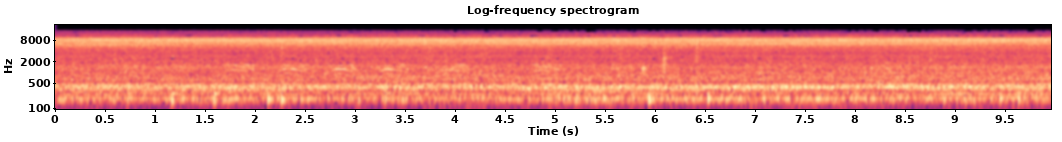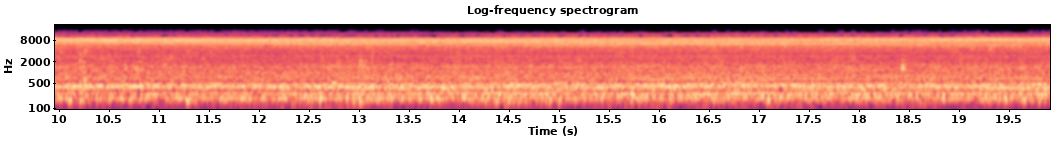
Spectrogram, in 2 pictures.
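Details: Continuous hum of Japanese honey bees fanning through hot weather, thick and even, with a few brief faint chirps mixed in and a persistent high-pitched hiss above.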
